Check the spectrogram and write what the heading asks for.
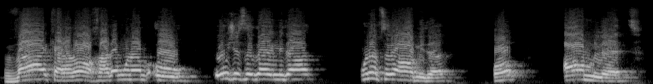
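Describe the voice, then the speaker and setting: A man teaching English to a class, explaining patiently, repeating words and quizzing his students. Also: high voice. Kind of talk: classroom lesson.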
